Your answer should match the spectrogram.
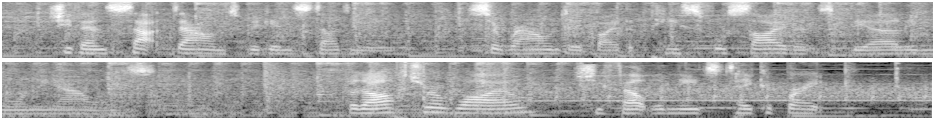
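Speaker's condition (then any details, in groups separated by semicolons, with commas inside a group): No condition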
